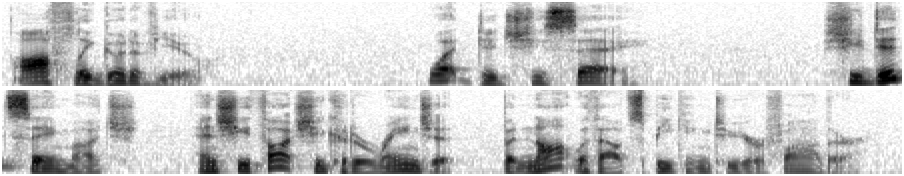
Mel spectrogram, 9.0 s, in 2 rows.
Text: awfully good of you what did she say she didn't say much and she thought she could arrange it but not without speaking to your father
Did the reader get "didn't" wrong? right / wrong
wrong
